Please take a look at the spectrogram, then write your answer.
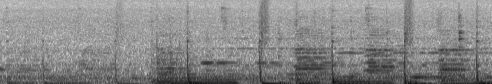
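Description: Fast-flowing water rushes down the Kuderan waterfall near Boradpada, Badlapur, as a loud, continuous roar. Some brief sharp knocks and tonal sounds cut through it.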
